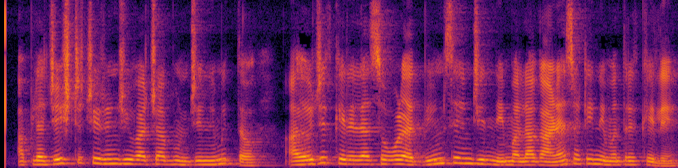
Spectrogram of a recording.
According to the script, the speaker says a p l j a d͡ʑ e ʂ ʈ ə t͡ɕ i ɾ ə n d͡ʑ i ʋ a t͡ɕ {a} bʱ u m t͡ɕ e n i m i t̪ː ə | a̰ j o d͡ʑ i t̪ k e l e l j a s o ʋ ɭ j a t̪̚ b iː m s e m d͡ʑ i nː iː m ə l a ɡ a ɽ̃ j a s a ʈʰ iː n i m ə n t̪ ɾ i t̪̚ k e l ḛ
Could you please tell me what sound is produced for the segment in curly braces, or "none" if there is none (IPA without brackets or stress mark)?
a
